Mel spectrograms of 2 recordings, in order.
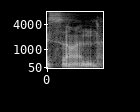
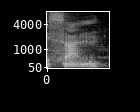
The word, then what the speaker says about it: Sunn O))): I've heard Greg say son yeah I've heard both members of the band say son but there's an o in the name so what are you gonna do yeah the O is silent the street well there's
